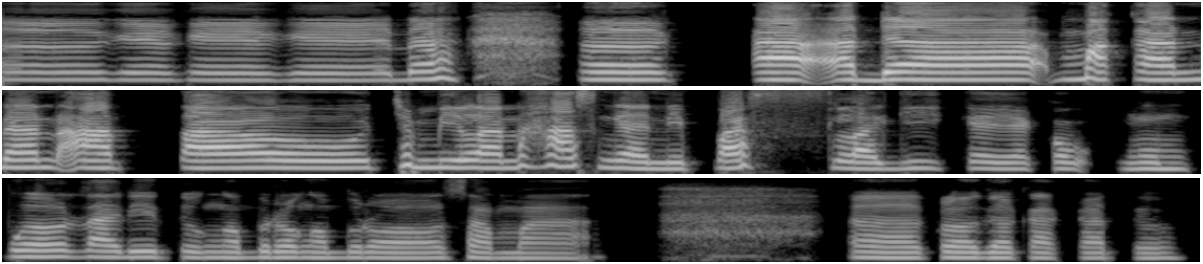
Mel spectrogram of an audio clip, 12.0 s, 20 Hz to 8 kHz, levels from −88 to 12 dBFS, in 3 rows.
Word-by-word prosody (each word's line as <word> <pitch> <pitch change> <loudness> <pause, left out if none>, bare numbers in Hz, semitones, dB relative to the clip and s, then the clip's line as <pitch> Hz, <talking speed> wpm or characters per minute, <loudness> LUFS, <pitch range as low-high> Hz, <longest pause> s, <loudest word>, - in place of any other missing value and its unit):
Eee, 260 0 -5
oke 255 0 -7
oke 245 0 -7 0.2
oke. 240 +1 -6 0.3
Nah, 275 +2 +1 0.4
eee, 260 -1 +2 0.3
a 260 +1 +7 0.2
ada 260 +2 +5 0.5
makanan 260 0 +3
atau 250 0 +3
cemilan 260 -5 0
khas 295 0 +1
enggak 245 -3 0
nih 220 -1 -4
pas 245 +2 0 0.2
lagi 230 0 -2
kayak 220 -2 -6
ku 225 -1 -6
ngumpul 220 +1 -4
tadi 205 -1 -4
tuh, 200 - -9
ngobrol-ngobrol 190 -1 -6
sama, 180 -2 -9 0.8
eee, 195 -3 -4
keluarga 190 -1 -3
Kakak 180 0 -10
tuh? 175 0 -12
240 Hz, 135 wpm, -17 LUFS, 200-255 Hz, 0.8 s, a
